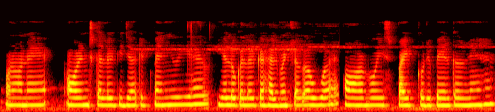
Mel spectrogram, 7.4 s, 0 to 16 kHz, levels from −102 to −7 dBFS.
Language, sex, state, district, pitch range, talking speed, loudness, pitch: Hindi, female, Maharashtra, Aurangabad, 235-245 Hz, 195 wpm, -33 LUFS, 240 Hz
